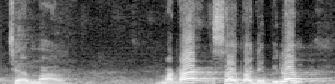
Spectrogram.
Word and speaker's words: Jamal: Mesir Gamal Abdul Nasir aslinya niku Jamal Abdul Nasir tapi orang Mesir E makhrajnya itu menjadi Gamal abdun Nasir itu padahal harusnya bacanya Jamal maka saya tadi bilang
